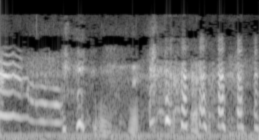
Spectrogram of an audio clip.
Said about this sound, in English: And this is our cat, Miss Jones.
